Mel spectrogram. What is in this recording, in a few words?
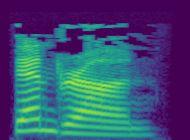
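"dendron", British English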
